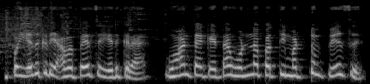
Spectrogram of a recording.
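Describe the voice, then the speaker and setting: A woman's voice: extremely high pitch, a little fast, slight background noise. A woman voicing a worried, scolding middle-aged mother in a cartoon comedy, with a southern Tamil Nadu accent and a nagging, exasperated way of talking.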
